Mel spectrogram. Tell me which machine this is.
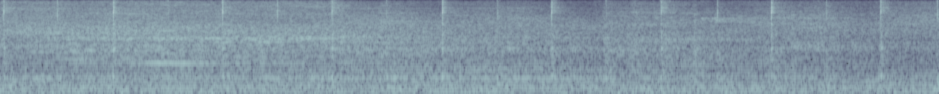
valve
